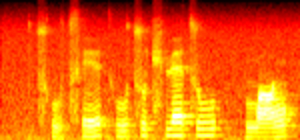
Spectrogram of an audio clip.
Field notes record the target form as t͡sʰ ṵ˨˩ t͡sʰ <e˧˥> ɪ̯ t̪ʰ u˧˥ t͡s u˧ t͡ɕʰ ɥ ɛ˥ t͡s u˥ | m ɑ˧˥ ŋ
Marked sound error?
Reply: no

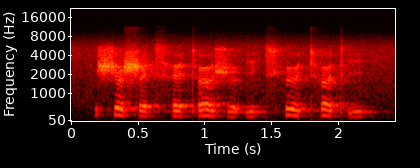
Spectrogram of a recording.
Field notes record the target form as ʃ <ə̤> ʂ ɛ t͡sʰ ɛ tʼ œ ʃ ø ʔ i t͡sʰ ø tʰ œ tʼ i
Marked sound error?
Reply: yes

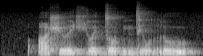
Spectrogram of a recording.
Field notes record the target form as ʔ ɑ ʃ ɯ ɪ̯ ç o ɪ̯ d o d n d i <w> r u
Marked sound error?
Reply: no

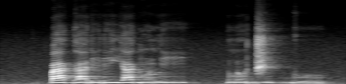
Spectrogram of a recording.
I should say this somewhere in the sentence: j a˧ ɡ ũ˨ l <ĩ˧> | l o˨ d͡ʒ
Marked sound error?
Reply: yes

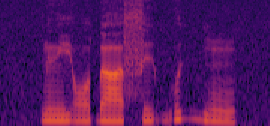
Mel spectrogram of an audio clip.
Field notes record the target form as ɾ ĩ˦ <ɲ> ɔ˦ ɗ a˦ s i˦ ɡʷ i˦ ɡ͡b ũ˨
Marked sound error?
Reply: yes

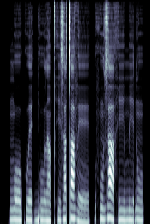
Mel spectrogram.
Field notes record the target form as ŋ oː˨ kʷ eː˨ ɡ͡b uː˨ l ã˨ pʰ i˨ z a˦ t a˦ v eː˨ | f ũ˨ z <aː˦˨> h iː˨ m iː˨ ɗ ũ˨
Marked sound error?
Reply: no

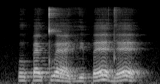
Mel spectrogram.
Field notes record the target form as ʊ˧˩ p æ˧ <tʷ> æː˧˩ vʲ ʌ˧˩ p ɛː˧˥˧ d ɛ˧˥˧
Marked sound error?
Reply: no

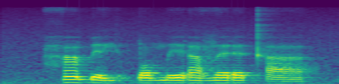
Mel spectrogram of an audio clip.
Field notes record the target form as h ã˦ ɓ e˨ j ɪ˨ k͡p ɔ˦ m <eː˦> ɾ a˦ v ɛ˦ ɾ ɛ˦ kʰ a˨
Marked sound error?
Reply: no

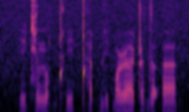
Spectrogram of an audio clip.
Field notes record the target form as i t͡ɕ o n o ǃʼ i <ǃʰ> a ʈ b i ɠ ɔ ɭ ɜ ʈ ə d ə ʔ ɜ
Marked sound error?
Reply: no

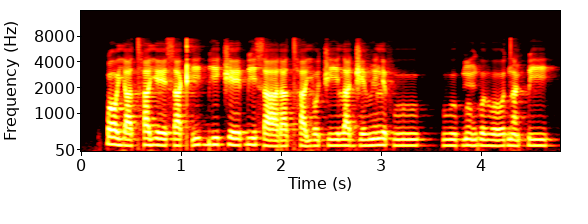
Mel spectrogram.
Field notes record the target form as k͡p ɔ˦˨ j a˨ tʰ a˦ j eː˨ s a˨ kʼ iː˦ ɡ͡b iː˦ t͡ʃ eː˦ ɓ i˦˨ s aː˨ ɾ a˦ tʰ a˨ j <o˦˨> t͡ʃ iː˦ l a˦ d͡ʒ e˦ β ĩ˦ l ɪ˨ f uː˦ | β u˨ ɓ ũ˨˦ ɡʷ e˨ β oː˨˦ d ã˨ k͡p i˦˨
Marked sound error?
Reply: no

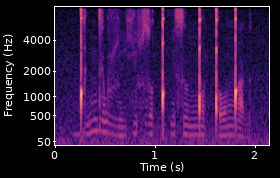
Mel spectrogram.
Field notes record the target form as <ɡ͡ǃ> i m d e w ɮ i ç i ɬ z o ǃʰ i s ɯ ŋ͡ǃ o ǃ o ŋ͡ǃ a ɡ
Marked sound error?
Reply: no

